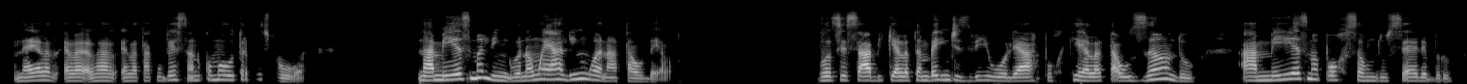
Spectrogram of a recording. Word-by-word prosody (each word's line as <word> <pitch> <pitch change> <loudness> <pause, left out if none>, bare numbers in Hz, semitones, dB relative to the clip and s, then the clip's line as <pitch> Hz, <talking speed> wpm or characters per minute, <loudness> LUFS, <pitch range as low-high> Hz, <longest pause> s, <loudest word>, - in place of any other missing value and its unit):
Né, 165 +2 +1
ela 195 0 0
ela 165 0 0
ela 165 +1 -4
está 170 - -7
conversando 200 +3 -6
com 215 - -8
uma 215 +1 -1
outra 210 +2 -3
pessoa. 235 -1 -9 1.1
Na 190 -1 +7
mesma 240 +8 +3
língua, 185 - -1
não 185 +6 0
é 235 -1 +5
a 240 +1 +5
língua 230 -2 0
natal 155 -3 -2
dela. - - -10 1.4
Você 190 +2 -1
sabe 190 -1 +6
que 190 - -3
ela 185 0 +4
também 200 +3 -1
desvia 190 0 -6
o 180 - -6
olhar 170 0 +2
porque 175 +4 -9
ela 175 -2 +3
tá 175 - 0
usando, 180 - -1 0.4
a 185 0 +5
mesma 235 +6 0
porção 200 -4 -4
do 165 -1 -10
cérebro 160 -5 -5
190 Hz, 145 wpm, -24 LUFS, 170-210 Hz, 1.4 s, Na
